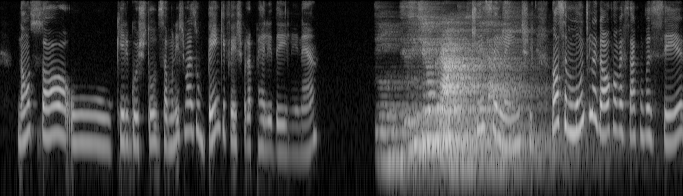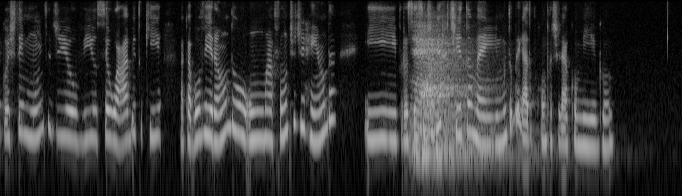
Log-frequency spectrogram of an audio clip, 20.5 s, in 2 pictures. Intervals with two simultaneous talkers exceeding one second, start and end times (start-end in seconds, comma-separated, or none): none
